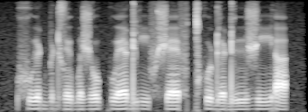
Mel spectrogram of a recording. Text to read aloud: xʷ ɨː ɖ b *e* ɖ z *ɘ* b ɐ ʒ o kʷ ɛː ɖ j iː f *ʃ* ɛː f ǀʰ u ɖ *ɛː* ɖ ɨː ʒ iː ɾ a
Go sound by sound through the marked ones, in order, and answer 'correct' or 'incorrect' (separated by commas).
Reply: incorrect, correct, correct, incorrect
